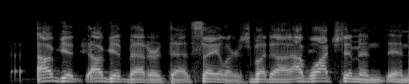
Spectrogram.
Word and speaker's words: Salers: I'm glad to have my friend, multimedia journalist from SuperTalk Mississippi News, Caleb Sellers. And Caleb, you're doing a good job. Am I pronouncing your last name correctly? Sailors.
